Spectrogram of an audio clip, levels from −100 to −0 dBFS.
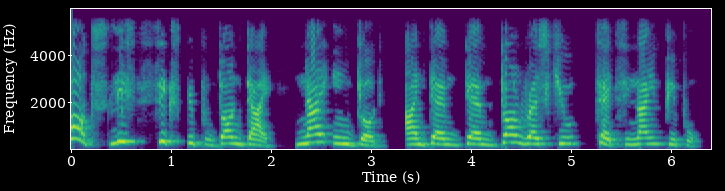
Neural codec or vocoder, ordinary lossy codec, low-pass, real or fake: none; none; 5.4 kHz; real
